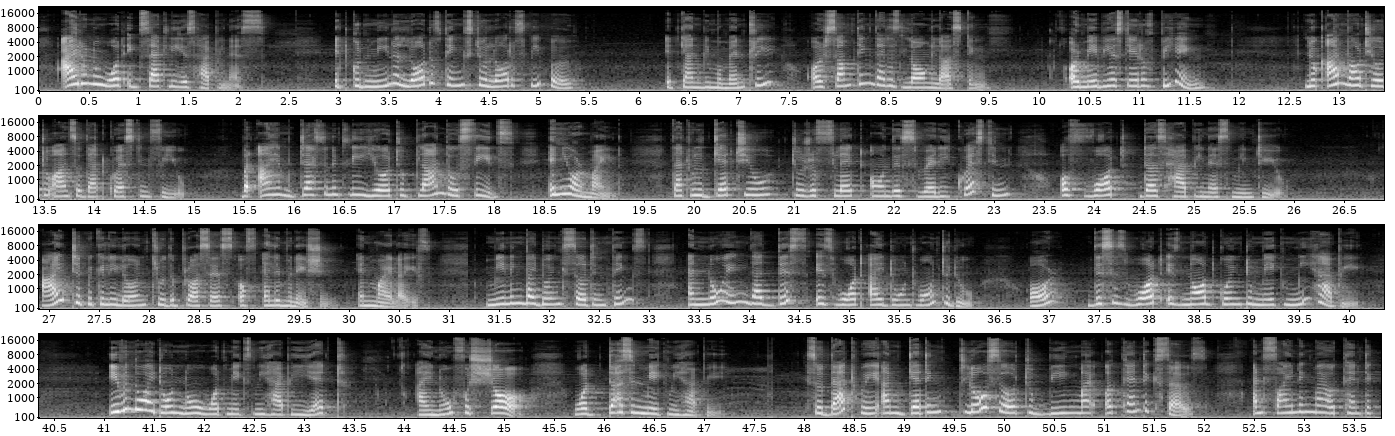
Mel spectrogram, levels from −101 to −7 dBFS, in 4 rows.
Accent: Indian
